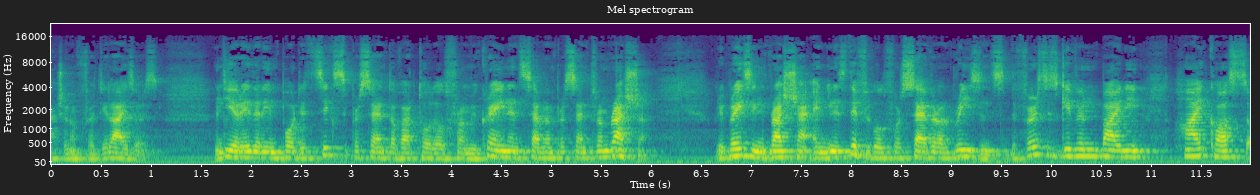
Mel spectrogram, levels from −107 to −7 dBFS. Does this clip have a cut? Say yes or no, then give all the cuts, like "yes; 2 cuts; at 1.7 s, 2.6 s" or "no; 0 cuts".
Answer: yes; 2 cuts; at 1.7 s, 7.8 s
